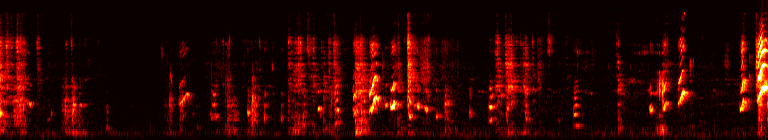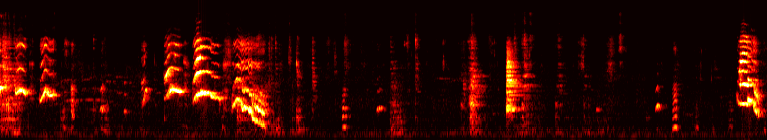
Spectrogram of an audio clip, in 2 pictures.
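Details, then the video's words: Newborn Rottweiler puppies playing, giving repeated high, falling and rising squeaky whimpers and yips in loose bursts, louder clusters near the middle and end, with light rustling throughout. "Newborn babies playing"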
